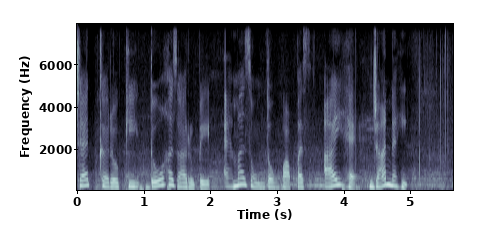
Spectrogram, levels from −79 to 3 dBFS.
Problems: constant background noise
